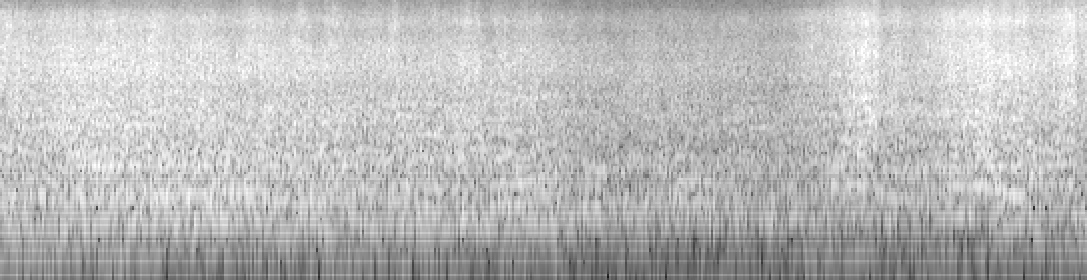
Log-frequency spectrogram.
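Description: Limited late model dirt-track race cars running at speed around the oval, several engines blending into a steady drone whose pitch wavers up and down as they pass through the turns.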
